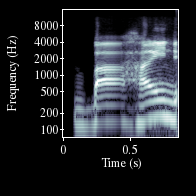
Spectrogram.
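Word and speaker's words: behind: বাহাইন্ড, এটার উচ্চারণ কি? বাহাইন্ড, নট বিহাইন্ড।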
